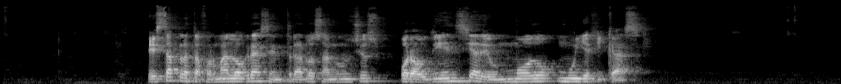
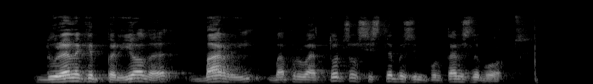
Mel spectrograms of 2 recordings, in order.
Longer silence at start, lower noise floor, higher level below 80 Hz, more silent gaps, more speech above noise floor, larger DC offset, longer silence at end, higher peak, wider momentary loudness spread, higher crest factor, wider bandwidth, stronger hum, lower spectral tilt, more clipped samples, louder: first, 1.5 s vs 0.4 s; second, -63 dBFS vs -81 dBFS; first, -54 dBFS vs -82 dBFS; neither; second, 46 dB vs 51 dB; neither; first, 2 s vs 0.75 s; first, 0 dBFS vs -8 dBFS; second, 8 LU vs 15 LU; about the same, 20 dB vs 22 dB; first, 16.5 kHz vs 10.5 kHz; neither; first, -5.5 dB/octave vs -4 dB/octave; neither; first, -18 LUFS vs -30 LUFS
